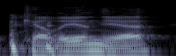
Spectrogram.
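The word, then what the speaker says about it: Cillian: Sorry, I couldn't even pronounce it right. Killian, yeah. C-I-A-L-L. C-I-L-L-I-A-N.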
